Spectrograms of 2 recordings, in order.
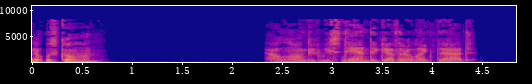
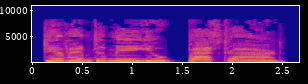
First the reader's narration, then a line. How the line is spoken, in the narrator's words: distant and full of terror, a woman shriek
